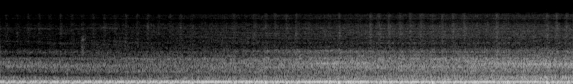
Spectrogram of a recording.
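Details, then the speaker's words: 1971 Ford F-350 crew cab long bed straight six, running after 20 years of sitting: a smooth, even low rumble with no knocks, ticks or stumbles. Steady idle, quiet like a sewing machine, running healthy; the throttle pedal tends to stick. "but listen how quiet this thing sounds sounds like a sewing machine close the door up for you let it look real nice i can't believe how well this thing's"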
